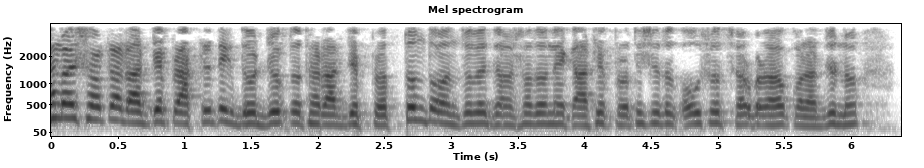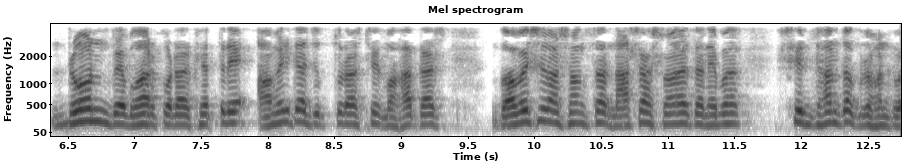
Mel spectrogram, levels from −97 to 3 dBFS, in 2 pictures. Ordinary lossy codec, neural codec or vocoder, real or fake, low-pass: none; codec, 16 kHz in and 24 kHz out, 2.2 kbps, FireRedTTS-2 codec; fake; 3.6 kHz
